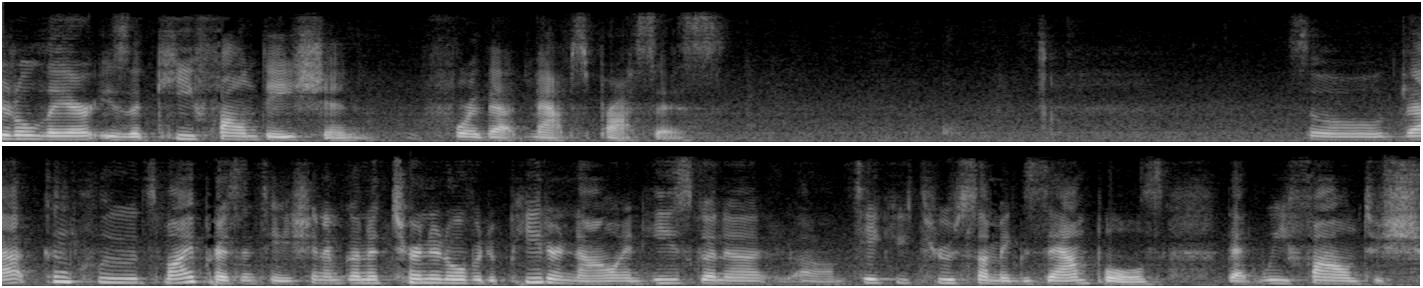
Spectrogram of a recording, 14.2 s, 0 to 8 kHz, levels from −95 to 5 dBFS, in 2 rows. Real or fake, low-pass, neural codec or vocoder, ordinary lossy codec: real; 7.2 kHz; none; AAC, 48 kbps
